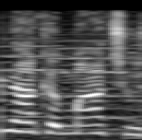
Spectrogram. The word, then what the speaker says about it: Nakamatsu: to remember but he still wants you to pronounce it you got a duck dr. Nakamatsu score key inventions brought him worldwide recognition inventions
